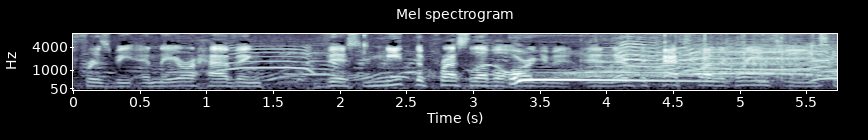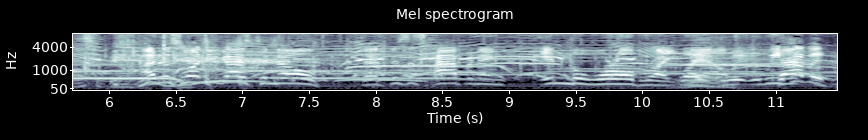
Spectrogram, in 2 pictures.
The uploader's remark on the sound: Live From Some Field. The boys pod from an Ultimate Frisbee championship somewhere in New Jersey.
